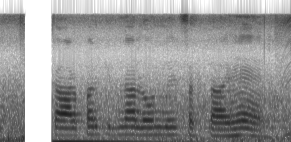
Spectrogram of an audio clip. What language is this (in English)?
Hindi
